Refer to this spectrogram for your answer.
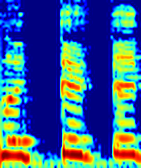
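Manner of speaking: high, garbled, mumbled, clenched-jaw voice. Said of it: "this is literally how he talks in the movie".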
